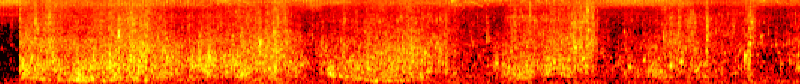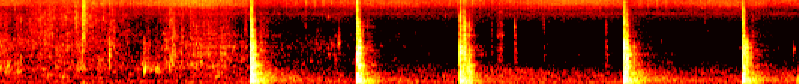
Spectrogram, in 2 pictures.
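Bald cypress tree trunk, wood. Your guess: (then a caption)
Hollow. Five sharp knocks on the trunk of an ancient bald cypress in a swamp ring out with a hollow, low wooden tone and die away quickly, following several seconds of soft, rushing, rustling background sound. The trunk is almost completely hollow, as many of the biggest trees there are, so a coring tool cannot reach the center to date them.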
